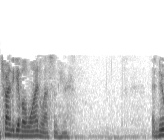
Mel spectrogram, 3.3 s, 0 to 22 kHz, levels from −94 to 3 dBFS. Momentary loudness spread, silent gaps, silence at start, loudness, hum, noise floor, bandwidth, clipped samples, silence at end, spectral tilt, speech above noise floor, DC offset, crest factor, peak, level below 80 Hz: 19 LU; none; 0 s; -27 LUFS; none; -60 dBFS; 4.5 kHz; under 0.1%; 0 s; -11 dB/octave; 34 dB; under 0.1%; 22 dB; -6 dBFS; -62 dBFS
